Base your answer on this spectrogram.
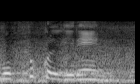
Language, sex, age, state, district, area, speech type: Tamil, female, 30-45, Tamil Nadu, Pudukkottai, rural, read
